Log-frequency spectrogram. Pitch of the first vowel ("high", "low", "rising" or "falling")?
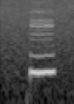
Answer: high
